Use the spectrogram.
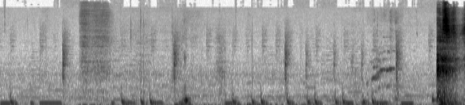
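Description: A cat meows repeatedly, a string of short, insistent cries in an uneven rhythm, with a sharper burst of noise near the end.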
